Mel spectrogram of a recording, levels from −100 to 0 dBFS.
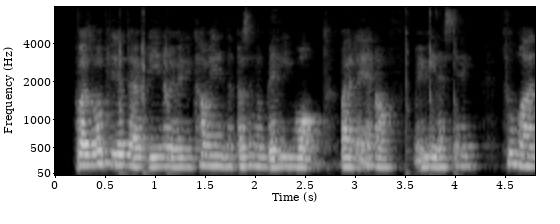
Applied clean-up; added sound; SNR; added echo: neural mask model DeepFilterNet 3.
